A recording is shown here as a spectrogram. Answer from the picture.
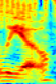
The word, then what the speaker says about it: Leo: Twitter at Miss Oriana Leo. Instagram and everything else is at Oriana Leo. – So spell that. – O-R-I-A-N-A. L-E-O literally means golden lioness in Italian.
